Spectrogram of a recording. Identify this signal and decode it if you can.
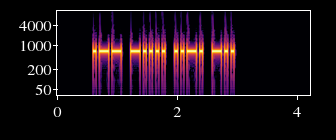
Morse code, heard as a keyed tone, about 21 wpm, 700 Hz. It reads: W6FD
